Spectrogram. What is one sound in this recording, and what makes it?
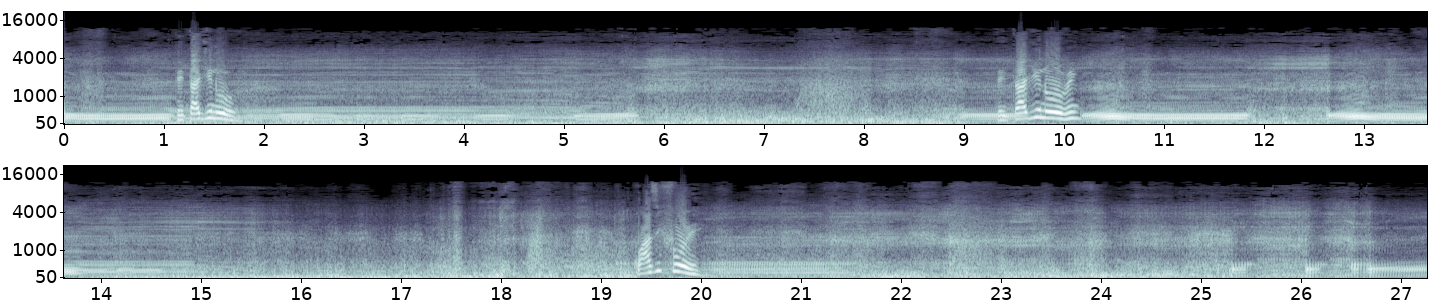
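A small motorcycle engine revs and eases off while riding.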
